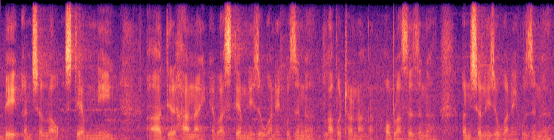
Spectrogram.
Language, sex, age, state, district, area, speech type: Bodo, male, 45-60, Assam, Baksa, urban, spontaneous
